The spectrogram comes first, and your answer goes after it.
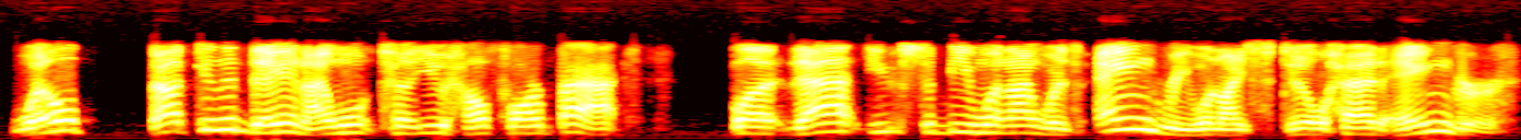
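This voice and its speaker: A man doing a jolly booming Santa Claus. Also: expressive, normal speed, no echo. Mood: jovial. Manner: loud high put-on booming laugh. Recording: tinny phone line.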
